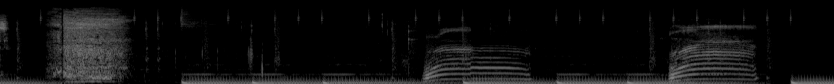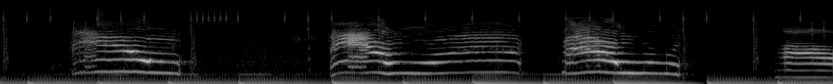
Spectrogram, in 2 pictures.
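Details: Domestic cat meowing over a steady backing music beat: after a few seconds of music and noise, a series of clear, harmonic, rising-then-falling meows, some drawn out and wavering, repeated roughly every two seconds.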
